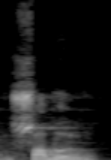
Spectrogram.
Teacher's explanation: یہاں پر قلقلہ ہوگا کیونکہ حروف قلقلہ میں سے با آ گیا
